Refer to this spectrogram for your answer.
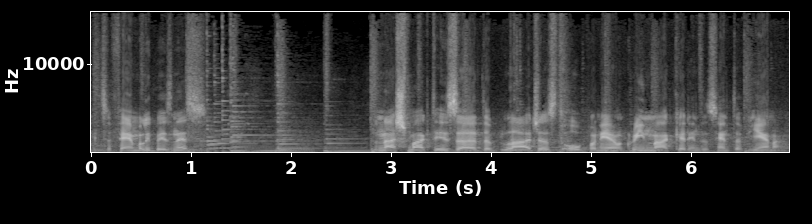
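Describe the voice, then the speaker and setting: A man in his thirties from Austria, with an Austrian German accent, talking calmly about his restaurant with small pauses. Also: mid-range voice. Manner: calm, measured, pauses with "uh". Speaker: restaurant owner. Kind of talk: interview to camera. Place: empty restaurant dining room. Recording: music bed underneath.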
